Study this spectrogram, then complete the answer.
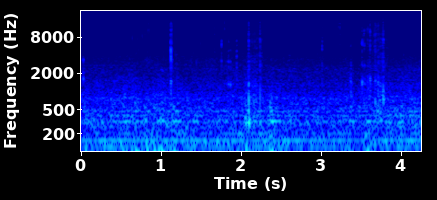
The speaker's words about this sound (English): Take a bite of a big fat piece of juicy steak.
